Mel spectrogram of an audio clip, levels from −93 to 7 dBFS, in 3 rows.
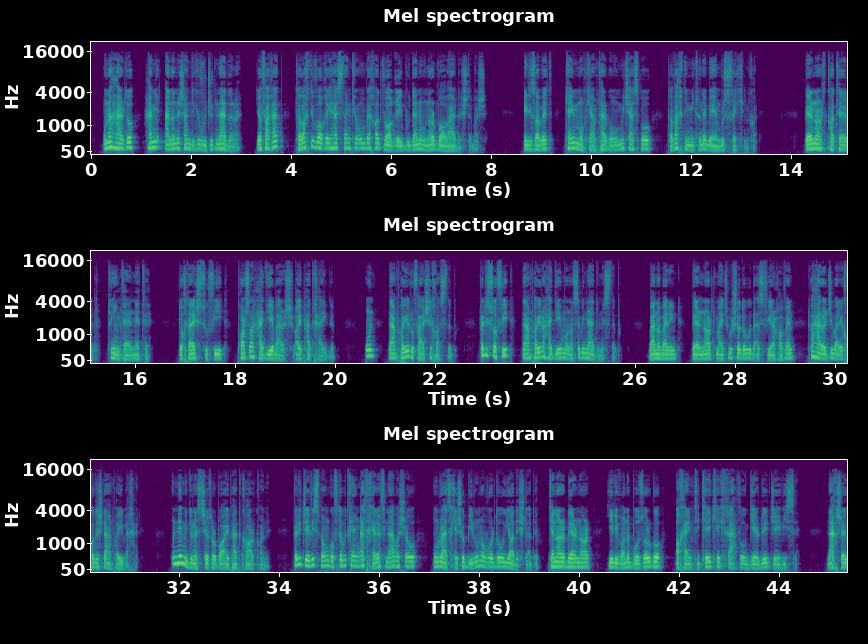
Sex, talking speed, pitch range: male, 155 wpm, 110-135 Hz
